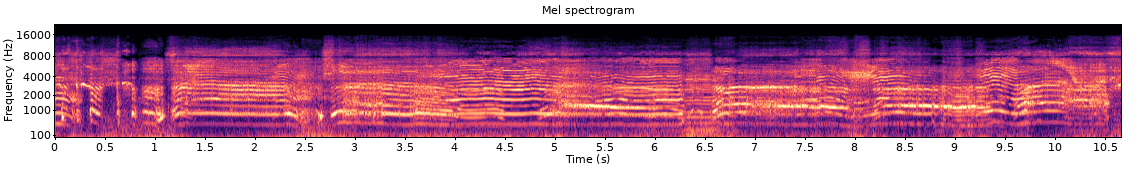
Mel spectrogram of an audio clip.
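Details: Eight-month-old twin infants, tired from playing and the drive back from Pattaya, crying a lot: loud, sustained wailing with overlapping voices; infant crying.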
